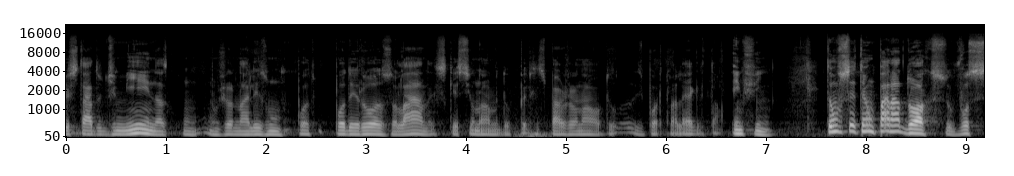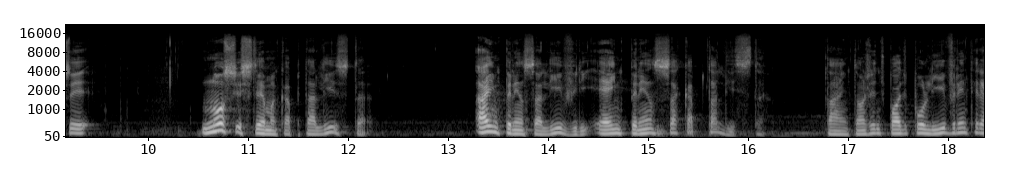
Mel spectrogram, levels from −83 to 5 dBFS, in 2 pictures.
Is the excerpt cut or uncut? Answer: cut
